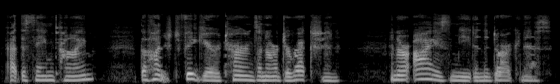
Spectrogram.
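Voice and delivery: ordinary delivery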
